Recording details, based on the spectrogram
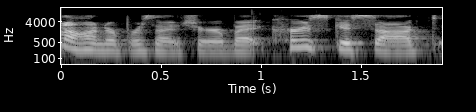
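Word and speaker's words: Kurzgesagt: Oh well, I'm not 100% sure, but Kurskasakt is how an American, pronounce it.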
